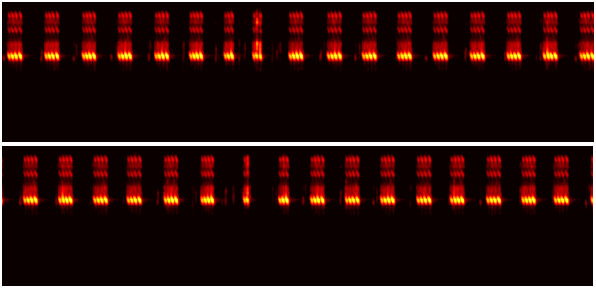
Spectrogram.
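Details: A cricket chirps at night in a fast, even series of sharp high-pitched pulses, about four a second, with only tiny hitches in the rhythm and a silent background.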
